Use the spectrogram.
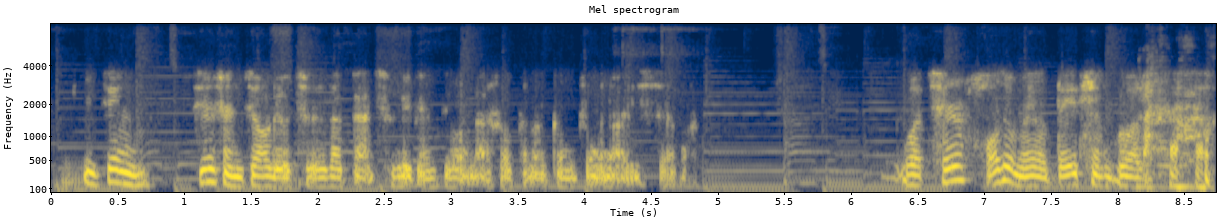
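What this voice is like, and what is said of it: Hoarse, worn-out voice. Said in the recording (Chinese): “我这嗓子就是看摇滚乐现场喊的 ... 回来嗓子哑一个月，喊了几年就这样了”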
